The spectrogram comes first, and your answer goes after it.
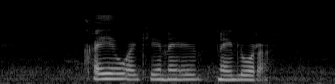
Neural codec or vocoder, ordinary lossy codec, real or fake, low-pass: vocoder, 22.05 kHz, 80 mel bands, Vocos; none; fake; none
